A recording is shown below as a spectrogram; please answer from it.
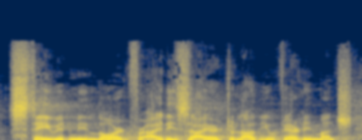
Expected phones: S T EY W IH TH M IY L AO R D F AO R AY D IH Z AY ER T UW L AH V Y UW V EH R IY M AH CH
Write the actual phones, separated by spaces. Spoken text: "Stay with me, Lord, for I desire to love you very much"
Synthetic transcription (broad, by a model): S T EY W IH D M IY L AO R D F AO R AY D IH Z AY ER T UW L AH V Y UW V EH R IY M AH CH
